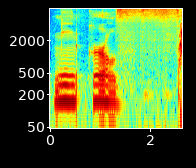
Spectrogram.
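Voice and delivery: put-on "girls" stretched out with a long hissing S; heavy final S. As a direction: lean hard on the S at the end of "girls". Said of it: "That is a heavy S on the end".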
